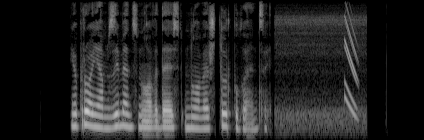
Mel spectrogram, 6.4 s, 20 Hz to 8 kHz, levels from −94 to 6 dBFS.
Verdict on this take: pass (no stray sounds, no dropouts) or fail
fail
